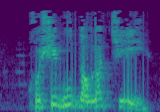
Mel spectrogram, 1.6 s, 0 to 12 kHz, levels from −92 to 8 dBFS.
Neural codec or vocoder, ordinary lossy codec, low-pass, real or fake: none; MP3, 32 kbps; 10.8 kHz; real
